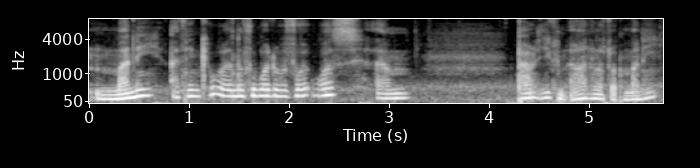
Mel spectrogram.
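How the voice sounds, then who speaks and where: A man voicing a gentle, cuddly young yeti in a soft-spoken, hesitant, soothing roleplay addressed to the listener. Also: mid-range voice, slight background noise. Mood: encouraging, musing.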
